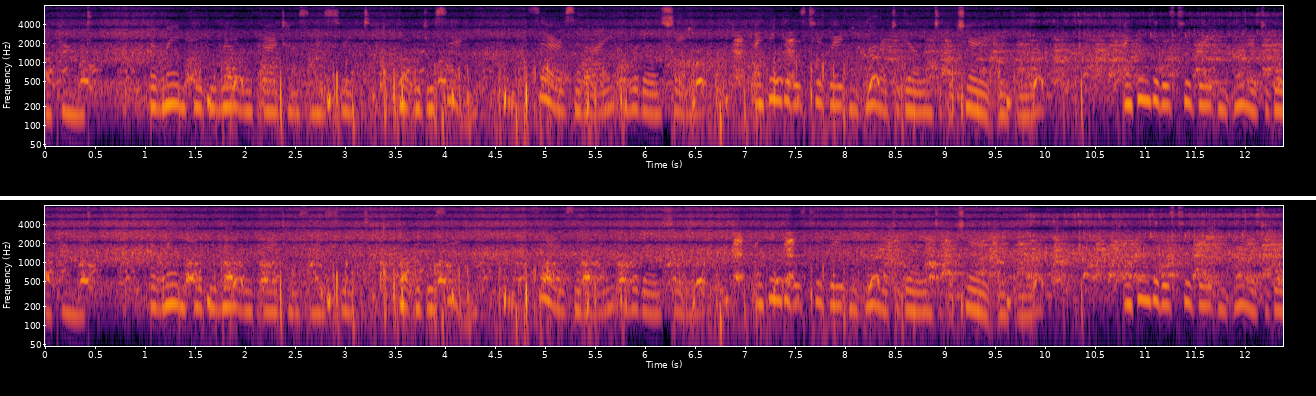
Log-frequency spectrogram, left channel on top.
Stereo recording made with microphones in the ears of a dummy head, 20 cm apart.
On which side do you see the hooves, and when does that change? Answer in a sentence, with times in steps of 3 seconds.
In this clip you hear the hooves on the right from 0 s and on the left from 6 s.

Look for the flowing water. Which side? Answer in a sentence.
In this clip you hear the flowing water on the right.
